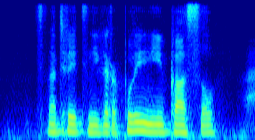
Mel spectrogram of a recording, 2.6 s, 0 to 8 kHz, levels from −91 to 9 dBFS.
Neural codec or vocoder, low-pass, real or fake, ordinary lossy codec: codec, 16 kHz, 0.5 kbps, FreqCodec, larger model; 7.2 kHz; fake; Opus, 64 kbps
